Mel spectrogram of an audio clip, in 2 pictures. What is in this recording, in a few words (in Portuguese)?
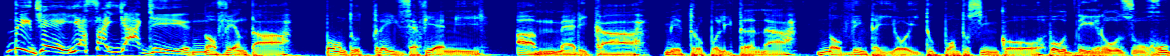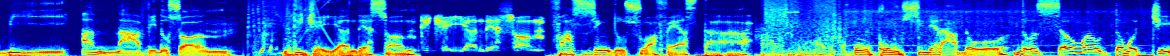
locutor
